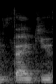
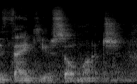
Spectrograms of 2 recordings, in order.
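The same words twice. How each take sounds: First: Said in the usual way. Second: Slow, hushed whisper of thanks; sincere whisper to the viewers. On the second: Real, not acted. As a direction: breathe the thanks out softly and slowly. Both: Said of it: "repeated thanks, fading".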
